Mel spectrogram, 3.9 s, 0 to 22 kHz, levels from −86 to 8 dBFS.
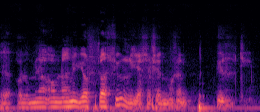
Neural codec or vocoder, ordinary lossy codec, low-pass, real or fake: codec, 44.1 kHz, 7.8 kbps, Pupu-Codec; none; 19.8 kHz; fake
